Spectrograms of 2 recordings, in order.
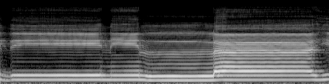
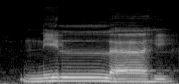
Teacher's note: اب یہ لفظ اللہ ہے اور اس سے پہلے نون کا لفظ ہے اور نون کے نیچے زیر ہے، تو لفظ اللہ کی آواز کو باریک پڑھ رہے ہیں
